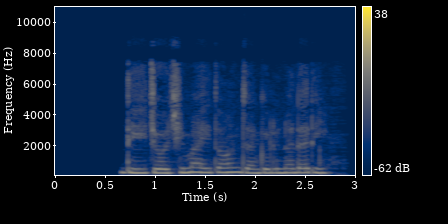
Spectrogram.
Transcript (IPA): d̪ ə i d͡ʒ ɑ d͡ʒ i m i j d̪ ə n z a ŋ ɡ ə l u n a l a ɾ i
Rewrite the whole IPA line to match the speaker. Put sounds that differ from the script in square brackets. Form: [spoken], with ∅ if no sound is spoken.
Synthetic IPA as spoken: d̪ ə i d͡ʒ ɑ d͡ʒ i m [a] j d̪ [ɑ] n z a ŋ ɡ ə l u n a l a ɾ i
